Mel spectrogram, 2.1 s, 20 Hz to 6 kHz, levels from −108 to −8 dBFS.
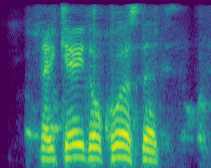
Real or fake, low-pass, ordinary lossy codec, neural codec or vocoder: fake; 5.4 kHz; AAC, 32 kbps; codec, 16 kHz in and 24 kHz out, 1 kbps, XY-Tokenizer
